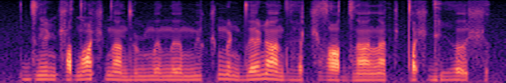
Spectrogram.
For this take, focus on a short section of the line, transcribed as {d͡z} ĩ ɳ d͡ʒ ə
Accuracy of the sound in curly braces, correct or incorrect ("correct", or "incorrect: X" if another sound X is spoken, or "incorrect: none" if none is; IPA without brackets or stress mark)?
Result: correct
